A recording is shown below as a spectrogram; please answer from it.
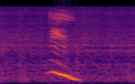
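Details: Stinky, a cat on a loft bed indoors, gives a single short meow, starting mid-pitched and sliding steadily downward over about a third of a second, with a quiet room hum behind it.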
